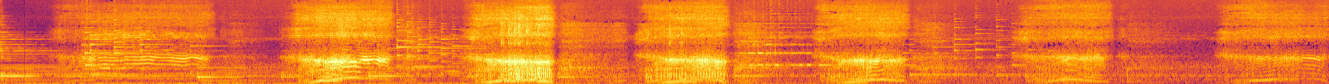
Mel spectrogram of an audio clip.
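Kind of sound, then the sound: human body sound, man snoring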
